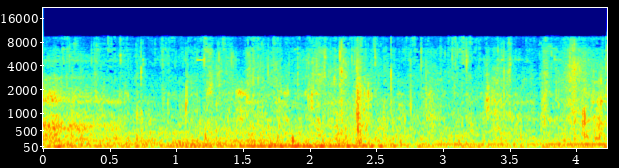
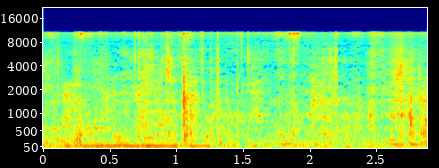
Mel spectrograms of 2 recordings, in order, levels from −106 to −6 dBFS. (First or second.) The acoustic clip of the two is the first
